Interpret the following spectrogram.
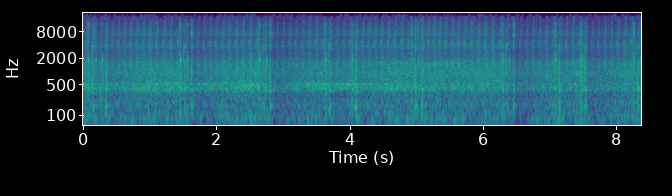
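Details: Enjomor hit-and-miss engine running nicely, with highway traffic and chatting in the background: rapid light ticking broken by a sharp firing pop about every second as it coasts and refires cleanly; normal hit-and-miss running.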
